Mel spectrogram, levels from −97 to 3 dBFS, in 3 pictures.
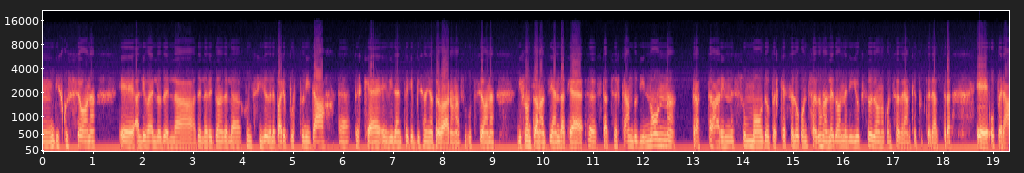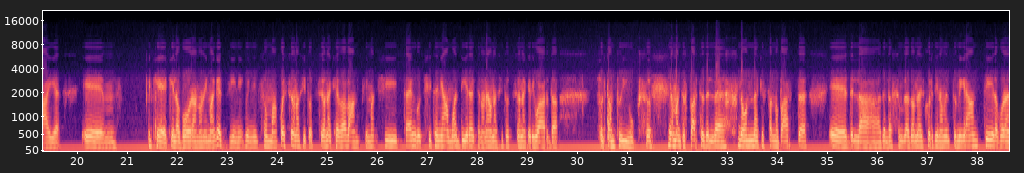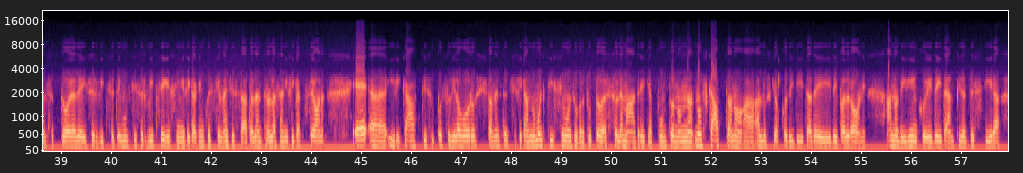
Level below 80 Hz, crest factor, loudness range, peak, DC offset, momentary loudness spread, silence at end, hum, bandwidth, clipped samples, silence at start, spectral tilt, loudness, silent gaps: -32 dBFS; 12 dB; 2 LU; 0 dBFS; under 0.1%; 7 LU; 0 s; none; 7.8 kHz; under 0.1%; 0 s; -8.5 dB/octave; -13 LUFS; none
